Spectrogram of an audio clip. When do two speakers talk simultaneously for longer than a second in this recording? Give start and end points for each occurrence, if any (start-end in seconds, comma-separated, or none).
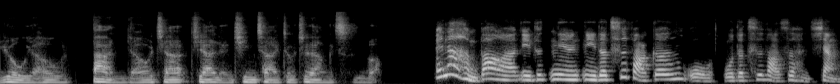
none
